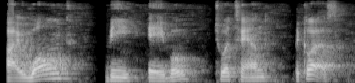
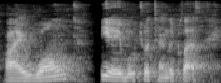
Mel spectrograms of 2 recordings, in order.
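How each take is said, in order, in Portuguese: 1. As palavras são ditas separadamente, uma por uma. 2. As palavras são ligadas suavemente umas às outras. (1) "eu vou ler a primeira vez normal" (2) "e depois conectado"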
